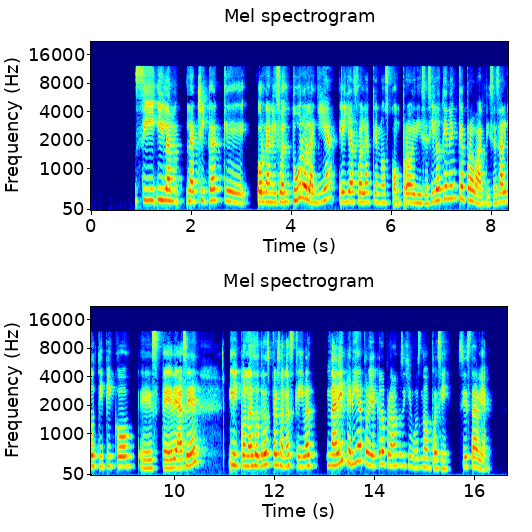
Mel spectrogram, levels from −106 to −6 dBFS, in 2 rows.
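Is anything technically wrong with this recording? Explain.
No, nothing is technically wrong with this audio.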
